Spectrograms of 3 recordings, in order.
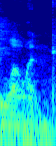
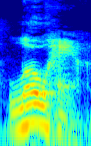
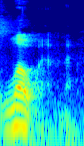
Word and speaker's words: Lohan: for a long time people have been saying her last name pronouncing it as Lohan it's not Lohan even she herself established that the proper way to to pronounce her last name is Lohen Lindsay Lohen there you go anyways um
